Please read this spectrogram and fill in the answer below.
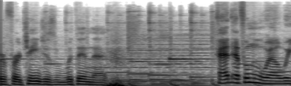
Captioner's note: transition whooshing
